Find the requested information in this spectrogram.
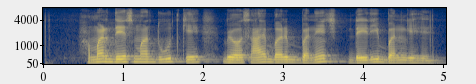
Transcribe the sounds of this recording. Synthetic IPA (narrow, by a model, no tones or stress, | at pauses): həməɾd̪eːsmãd̪uːd̪kebjəʋsaːjbəɾbəneːt͡ʃɖeːɾibənɡəɦeː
